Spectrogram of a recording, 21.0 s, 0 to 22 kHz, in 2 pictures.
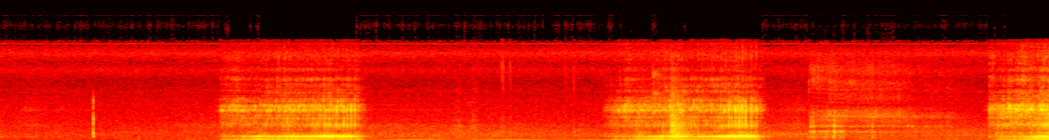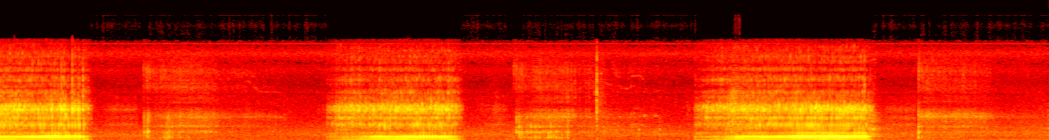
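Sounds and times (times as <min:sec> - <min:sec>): man snoring: 0:02.2 - 0:03.7, 0:06.0 - 0:09.3, 0:09.9 - 0:16.5, 0:17.4 - 0:20.5.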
